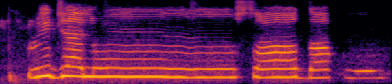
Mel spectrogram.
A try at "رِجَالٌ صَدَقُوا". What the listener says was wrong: সোয়াদ short, রিজালু সাদাকু, বলো রিজা।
